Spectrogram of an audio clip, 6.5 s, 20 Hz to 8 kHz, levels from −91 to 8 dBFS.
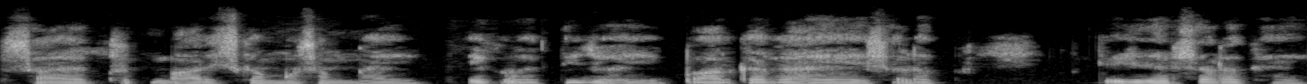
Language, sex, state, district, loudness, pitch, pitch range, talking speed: Hindi, male, Jharkhand, Jamtara, -27 LUFS, 120 Hz, 115-120 Hz, 155 wpm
